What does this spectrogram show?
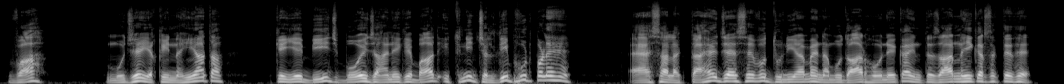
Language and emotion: Urdu, surprised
